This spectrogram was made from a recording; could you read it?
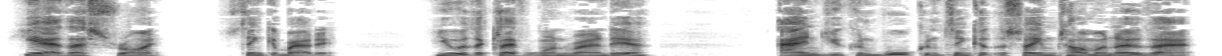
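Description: A man plays a brash young working-class football fan in a storybook, pitched high and very animated. His talk is blunt, slangy and mocking, with a rough, husky edge, recorded close and dry. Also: fairly quick, dry recording, exaggerated voice. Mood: bossy. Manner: slangy, blunt, matey banter.

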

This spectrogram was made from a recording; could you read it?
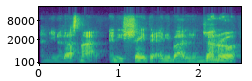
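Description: A man's voice: low-pitched, fairly even intonation, rapid-fire, vocal fry. A man from the Bronx, a rapper and dancer, chatting as a podcast guest in an easygoing way. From the Bronx, New York. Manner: easygoing, says "you know" and "man" a lot. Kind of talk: casual conversation.

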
